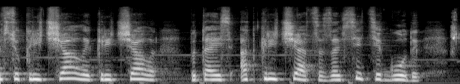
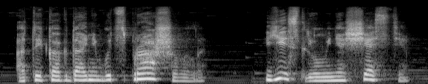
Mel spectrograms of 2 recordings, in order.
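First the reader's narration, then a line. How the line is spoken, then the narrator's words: Quiet question. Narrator (Russian): тихо спросил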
